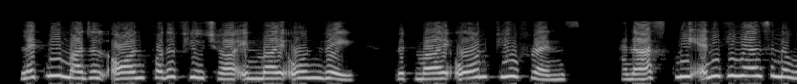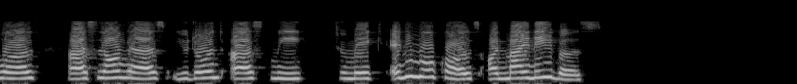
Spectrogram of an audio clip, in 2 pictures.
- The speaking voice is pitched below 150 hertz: No, very high, 285 Hz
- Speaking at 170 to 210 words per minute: No, average, 145 wpm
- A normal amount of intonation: Yes, average, 3.7 semitones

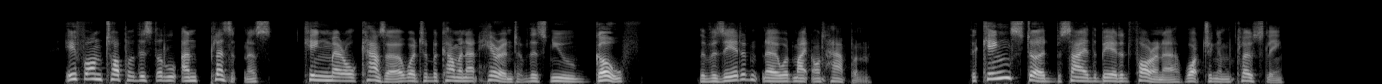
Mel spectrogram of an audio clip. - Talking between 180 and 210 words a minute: No, average, 160 wpm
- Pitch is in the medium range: Yes, medium, 160 Hz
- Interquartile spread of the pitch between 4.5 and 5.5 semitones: Yes, average, 5.2 semitones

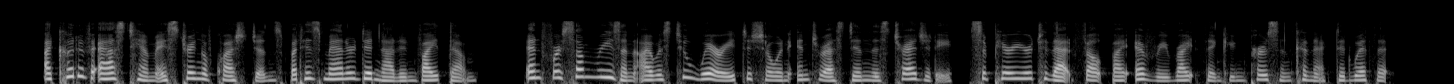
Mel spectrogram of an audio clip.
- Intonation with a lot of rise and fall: Yes, wide, 5.9 semitones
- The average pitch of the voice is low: No, high, 205 Hz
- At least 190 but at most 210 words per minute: No, average, 175 wpm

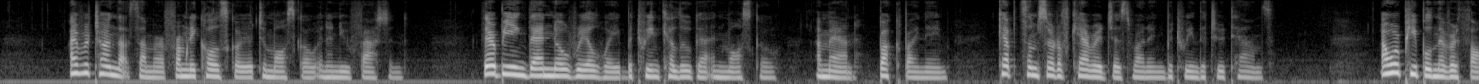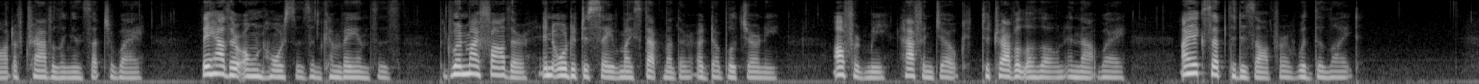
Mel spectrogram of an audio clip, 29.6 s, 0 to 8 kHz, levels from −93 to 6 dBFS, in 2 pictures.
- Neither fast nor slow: Yes, average, 175 wpm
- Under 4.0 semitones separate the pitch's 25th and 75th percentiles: Yes, average, 3.6 semitones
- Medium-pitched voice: Yes, medium, 170 Hz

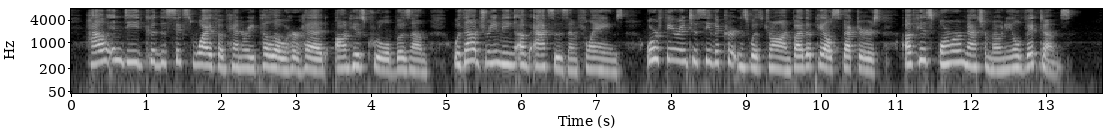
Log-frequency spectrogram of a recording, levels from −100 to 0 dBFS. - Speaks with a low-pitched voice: No, high, 235 Hz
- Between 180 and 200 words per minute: No, average, 165 wpm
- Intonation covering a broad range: Yes, wide, 6.4 semitones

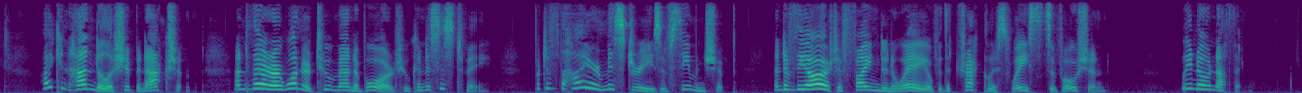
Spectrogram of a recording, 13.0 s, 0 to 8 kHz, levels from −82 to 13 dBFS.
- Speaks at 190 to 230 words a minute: Yes, average, 200 wpm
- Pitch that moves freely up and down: Yes, wide, 8.4 semitones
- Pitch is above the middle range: Yes, very high, 295 Hz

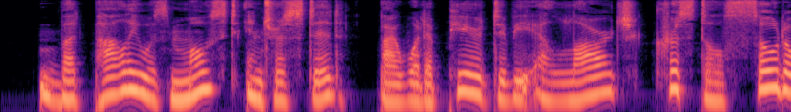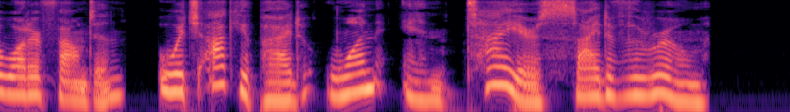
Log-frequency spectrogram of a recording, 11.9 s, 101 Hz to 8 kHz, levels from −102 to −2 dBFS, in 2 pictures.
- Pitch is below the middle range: No, high, 190 Hz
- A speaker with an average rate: No, slow, 120 wpm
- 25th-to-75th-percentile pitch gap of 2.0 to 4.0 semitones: No, average, 5.2 semitones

